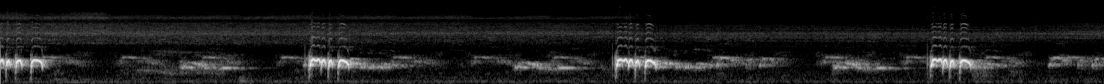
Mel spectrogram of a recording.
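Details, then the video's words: Lure song of a local zebra dove meant to draw an answer from other birds: four rolling, stuttered coo phrases at about three-second intervals, linked by quieter, lower mellow coos. "Suara Pancingan Burung Perkutut Pikat Paling Bagus Supaya Bunyi"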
